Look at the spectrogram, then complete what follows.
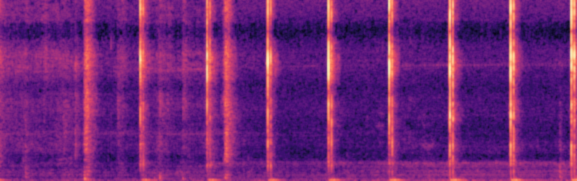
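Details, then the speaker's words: Newly installed Amazon diesel heater run from a jumper pack because the battery was too weak: quiet, regular ticks about once a second as the fuel pump primes the line and pushes out air. Normal fuel pump ticking while priming. "fuel through. clicking away. Had to hook up the jumper pack."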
